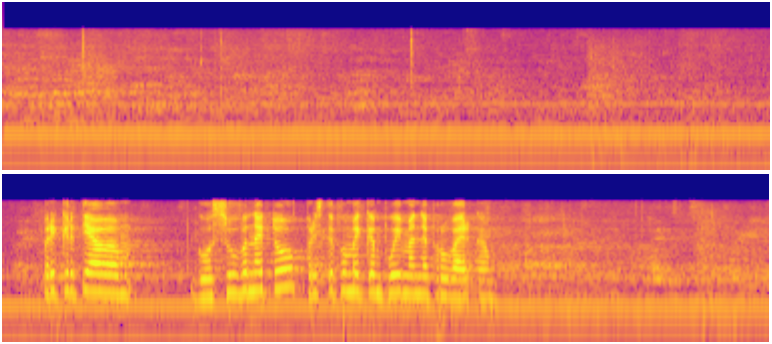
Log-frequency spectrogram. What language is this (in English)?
Bulgarian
